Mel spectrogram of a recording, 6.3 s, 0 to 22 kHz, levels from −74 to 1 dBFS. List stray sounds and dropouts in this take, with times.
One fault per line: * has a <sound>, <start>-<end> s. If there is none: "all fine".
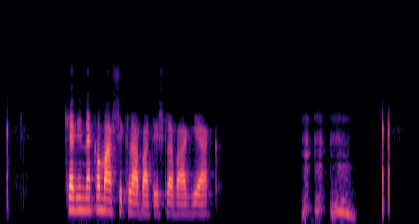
* has a throat clearing, 4.5-5.4 s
